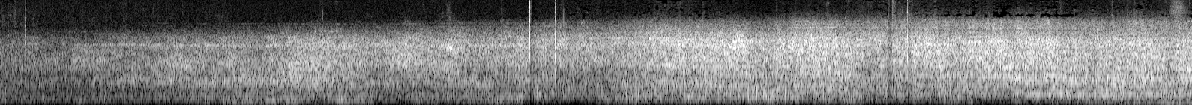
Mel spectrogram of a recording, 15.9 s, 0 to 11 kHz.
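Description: Boeing 787-9 Dreamliner on final approach with its landing gear down, the steady noise of its jet engines growing louder as it comes nearer.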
